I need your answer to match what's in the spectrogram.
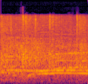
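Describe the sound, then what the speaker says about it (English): Legislators in the chamber break into brief, dense applause with cheering during a Wisconsin State of the State address, a loud burst of many hands clapping at once. "Republicans start cheering there"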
